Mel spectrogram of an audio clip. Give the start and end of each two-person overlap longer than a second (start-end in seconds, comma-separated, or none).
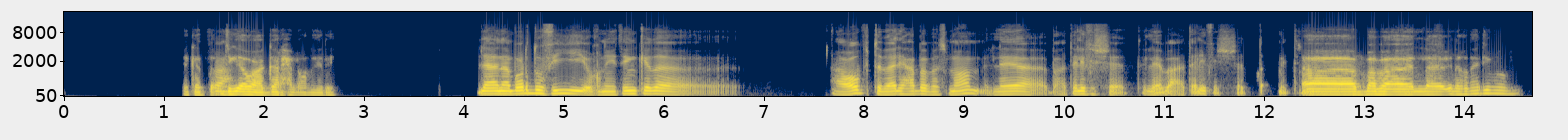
none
